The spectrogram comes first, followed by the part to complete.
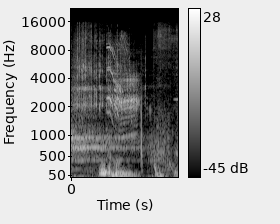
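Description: Electronic sound-design sting for an animated logo intro. A held synthetic tone fades out, then a low hit about half a second in comes with high falling swishes. Two sharp clicks follow near the end.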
